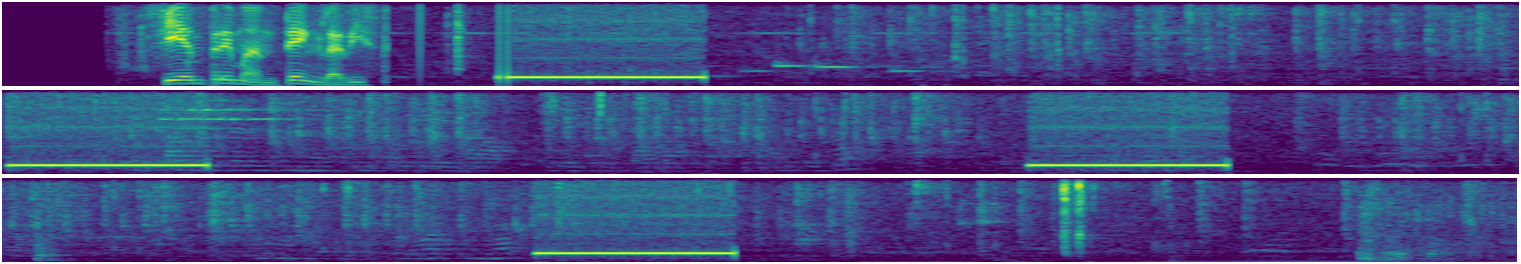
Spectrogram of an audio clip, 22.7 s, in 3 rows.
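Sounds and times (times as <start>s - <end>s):
speech: 0.8s - 2.0s
ringback tone of an outgoing call from a cable company in Peru: 2.5s - 4.8s, 7.6s - 8.7s, 12.8s - 13.8s, 17.9s - 18.9s.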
